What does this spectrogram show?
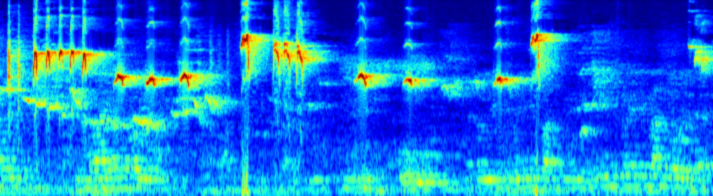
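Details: Kolibri ninja sunbird song meant to prompt silent caged birds to sing. Rapid high twitters open, followed by a string of clear, evenly spaced whistled notes at a steady pace and occasional sharp clicks.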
